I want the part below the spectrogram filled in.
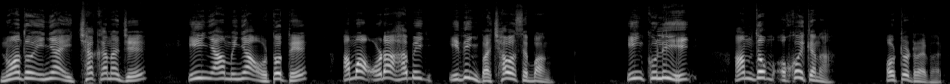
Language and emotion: Santali, angry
